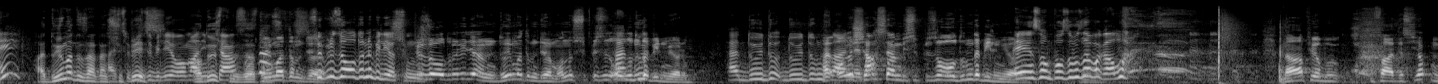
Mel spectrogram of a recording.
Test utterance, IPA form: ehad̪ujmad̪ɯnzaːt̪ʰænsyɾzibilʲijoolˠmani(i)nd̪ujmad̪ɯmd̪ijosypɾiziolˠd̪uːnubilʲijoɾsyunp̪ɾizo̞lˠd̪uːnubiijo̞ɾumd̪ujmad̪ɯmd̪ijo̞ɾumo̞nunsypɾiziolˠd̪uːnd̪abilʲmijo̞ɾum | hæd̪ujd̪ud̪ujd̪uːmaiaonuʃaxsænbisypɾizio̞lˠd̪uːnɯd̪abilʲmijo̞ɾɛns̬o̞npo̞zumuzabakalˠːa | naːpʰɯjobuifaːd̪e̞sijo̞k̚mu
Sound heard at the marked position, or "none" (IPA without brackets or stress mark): a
